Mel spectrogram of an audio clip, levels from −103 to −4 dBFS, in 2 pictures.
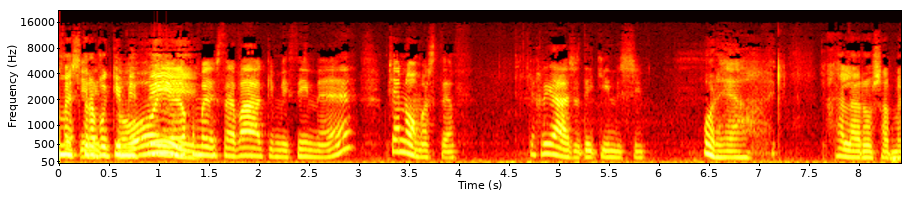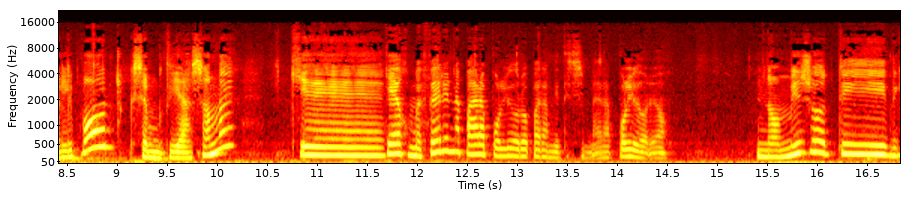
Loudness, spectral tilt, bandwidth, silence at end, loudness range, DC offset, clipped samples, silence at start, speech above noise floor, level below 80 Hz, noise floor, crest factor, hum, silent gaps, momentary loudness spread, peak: -19 LUFS; -5 dB/octave; 12.5 kHz; 0 s; 8 LU; 0.7%; under 0.1%; 0 s; 28 dB; -46 dBFS; -48 dBFS; 20 dB; none; none; 17 LU; 0 dBFS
